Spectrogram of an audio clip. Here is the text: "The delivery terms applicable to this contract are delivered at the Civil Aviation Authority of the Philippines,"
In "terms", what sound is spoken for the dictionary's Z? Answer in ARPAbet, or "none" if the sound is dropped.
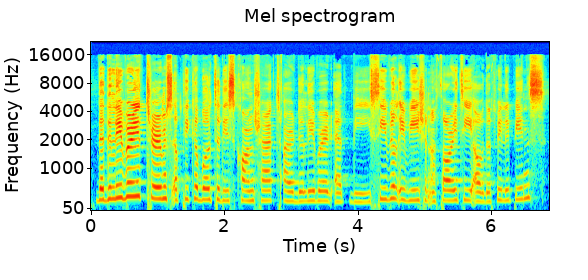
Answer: S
